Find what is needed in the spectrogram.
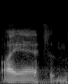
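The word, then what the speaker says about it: Ayrton: Eton Senna. Eton Senna. Or if you want to be pretentious and pronounce it completely correctly, it's Ian Senna.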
